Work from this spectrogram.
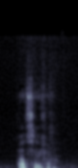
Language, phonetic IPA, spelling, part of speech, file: Polish, [paˈt͡sɨfa], pacyfa, noun, LL-Q809 (pol)-pacyfa.wav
